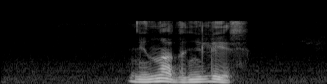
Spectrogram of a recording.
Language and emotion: Russian, angry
